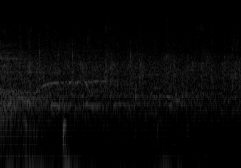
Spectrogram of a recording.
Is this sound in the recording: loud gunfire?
no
